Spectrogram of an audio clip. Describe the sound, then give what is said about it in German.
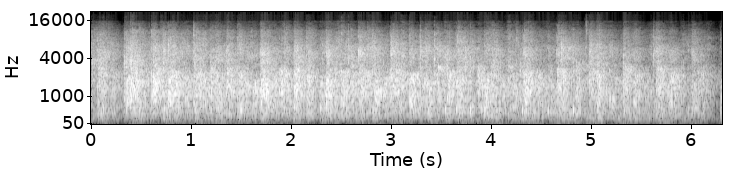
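Steady audience applause welcoming a guest at a jazz stage on a warm Sunday, a dense crackle of many hands clapping at a constant loud level for several seconds, with no voices standing out. “bitte einen warmen Applaus an diesem warmen Tag.”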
